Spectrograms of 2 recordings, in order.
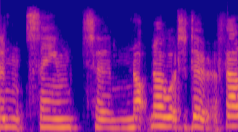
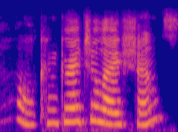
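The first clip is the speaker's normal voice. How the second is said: put-on gritted teeth, much higher and louder; 7 semitones higher, 3 dB louder than usual. Retelling a woman's congratulations to the speaker, imitated through gritted teeth. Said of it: "through her gritted teeth".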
